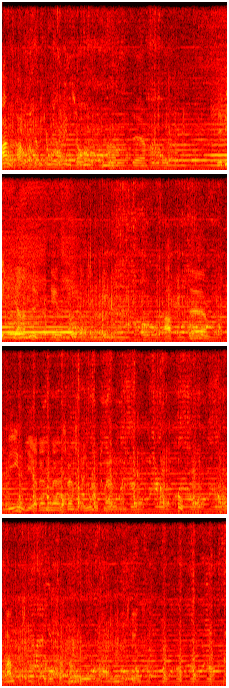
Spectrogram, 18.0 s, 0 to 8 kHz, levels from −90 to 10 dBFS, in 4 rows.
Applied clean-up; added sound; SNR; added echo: none; Domestic sounds, home sounds; -4 dB; none.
